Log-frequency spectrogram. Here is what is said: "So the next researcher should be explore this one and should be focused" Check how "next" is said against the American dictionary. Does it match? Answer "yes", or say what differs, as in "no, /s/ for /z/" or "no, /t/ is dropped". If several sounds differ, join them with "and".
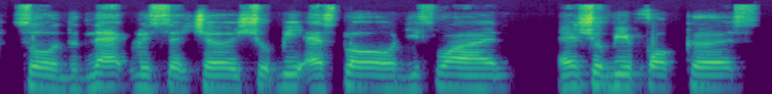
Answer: no, /s/ is dropped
